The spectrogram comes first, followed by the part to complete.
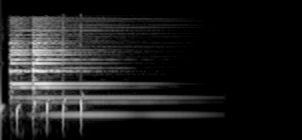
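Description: Notification-bell sound effect from a subscribe animation: a click, then a quick run of about six bell strikes, and the chime rings out and fades over about a second.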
